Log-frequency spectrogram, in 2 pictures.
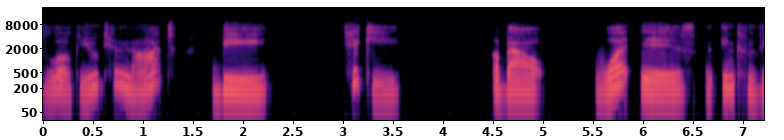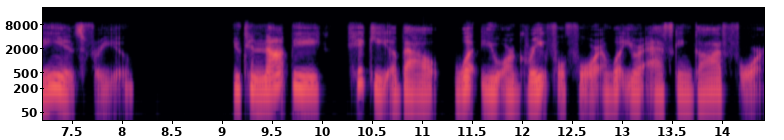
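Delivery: ordinary delivery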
